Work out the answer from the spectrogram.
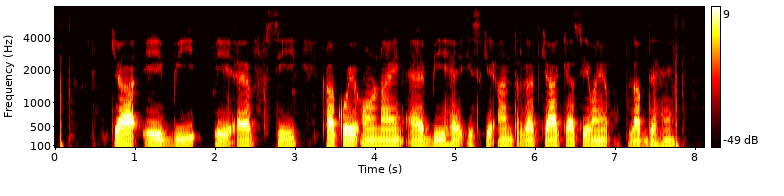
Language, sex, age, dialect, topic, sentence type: Hindi, male, 18-24, Garhwali, banking, question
